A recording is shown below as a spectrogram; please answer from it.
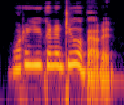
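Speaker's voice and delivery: high, fast mocking sneer of a smug cop. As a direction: toss it off in a high, quick mock taunt. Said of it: "he just had this smug look on his face".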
